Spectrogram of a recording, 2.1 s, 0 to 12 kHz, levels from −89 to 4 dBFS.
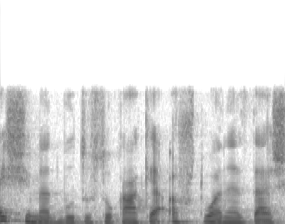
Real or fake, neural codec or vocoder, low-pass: real; none; 7.2 kHz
